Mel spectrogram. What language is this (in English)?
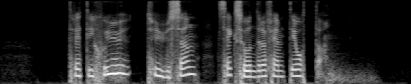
Swedish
